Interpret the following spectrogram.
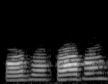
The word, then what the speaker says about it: Favreau: I was watching this movie Chef with John Favreau.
